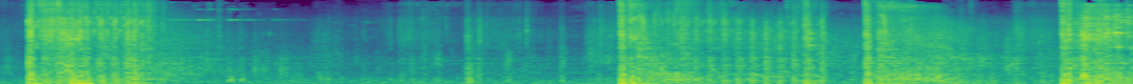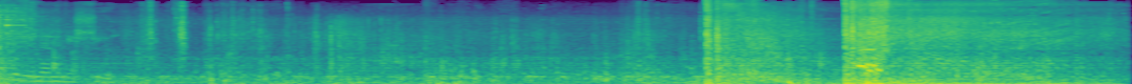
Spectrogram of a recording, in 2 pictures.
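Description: Video game gunfire comes in loud bursts of rapid automatic shots, separated by quieter stretches of lighter, scattered shots. Talk and other game sounds run underneath.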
